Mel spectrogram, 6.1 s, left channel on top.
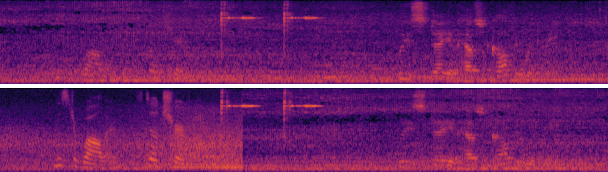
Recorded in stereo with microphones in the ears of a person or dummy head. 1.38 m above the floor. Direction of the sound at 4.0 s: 40° left (ahead or behind).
